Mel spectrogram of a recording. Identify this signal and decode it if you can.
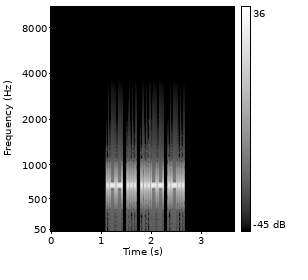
Morse code, heard as a keyed tone, about 36 wpm, 700 Hz. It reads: WS3L
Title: USA Call Signs - 4 Characters - Repeated 2x - 35wpm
